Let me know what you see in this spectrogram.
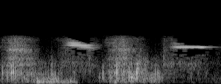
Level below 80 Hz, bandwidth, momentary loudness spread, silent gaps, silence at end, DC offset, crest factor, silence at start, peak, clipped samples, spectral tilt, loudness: -50 dBFS; 4 kHz; 9 LU; none; 0.05 s; under 0.1%; 20 dB; 0 s; -6 dBFS; under 0.1%; -3 dB/octave; -23 LUFS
